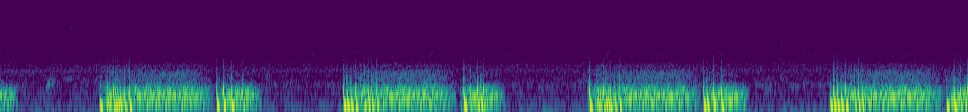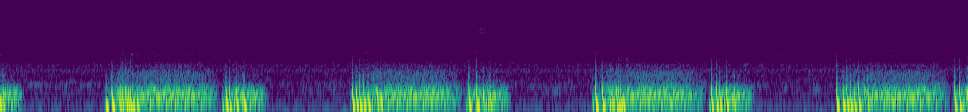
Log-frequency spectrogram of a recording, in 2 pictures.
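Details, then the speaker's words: Patient with tuberculous pleuritis: a rough, grating, rasping rub recurs with each breath in both inspiration and expiration, like two irregular surfaces rubbing together. Pleural friction rub. "escuchen ustedes el frote el roce rasposo como si dos superficies irregulares rozaron entre sí en un momento dado tanto en la inspiración como en la espiración"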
